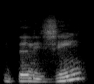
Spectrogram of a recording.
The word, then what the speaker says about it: inteligência: tempo inteligência e diálogo inteligência Observe aqui é a penúltima sílaba mais forte quando é a penúltima nós vamos chamar de paroxítona e aqui leva assento porque termina em DIT tongo tá inteligência assim como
